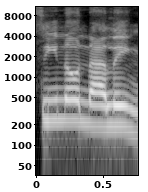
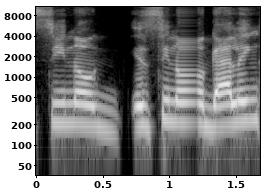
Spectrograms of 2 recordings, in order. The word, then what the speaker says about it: Sino Galing: It's pronounced Sino Naling, right? Sino Galing.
